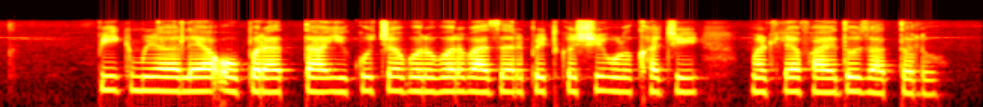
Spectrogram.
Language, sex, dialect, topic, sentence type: Marathi, female, Southern Konkan, agriculture, question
